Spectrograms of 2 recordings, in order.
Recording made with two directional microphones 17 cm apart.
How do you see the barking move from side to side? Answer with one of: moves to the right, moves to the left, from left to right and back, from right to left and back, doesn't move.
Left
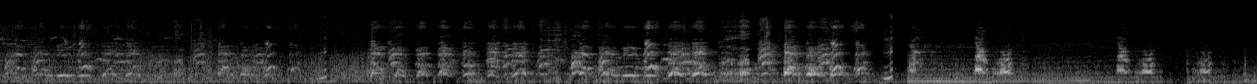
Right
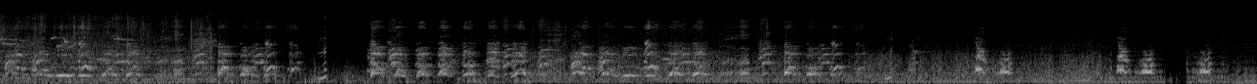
from right to left and back.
